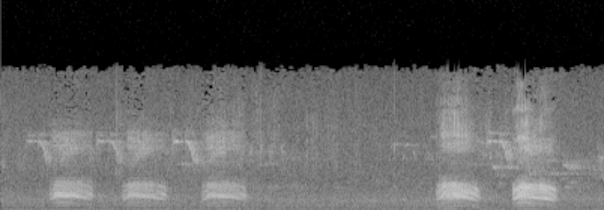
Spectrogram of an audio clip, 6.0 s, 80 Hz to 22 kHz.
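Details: Carrion crows in a gang, Voßmoor, 17 April 2023, in an uproar, perhaps disturbed by a kite: five harsh, hoarse caws, three evenly spaced, then a pause, then two louder ones, with faint high chirps of small birds behind.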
